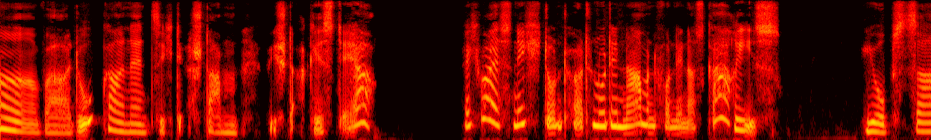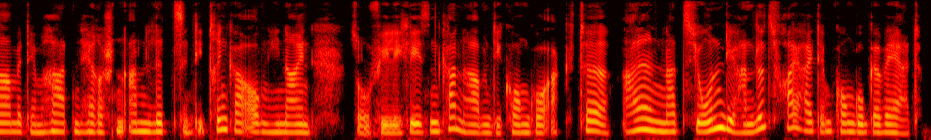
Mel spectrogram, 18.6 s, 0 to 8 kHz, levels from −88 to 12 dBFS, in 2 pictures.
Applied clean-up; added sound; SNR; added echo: none; none; none; none.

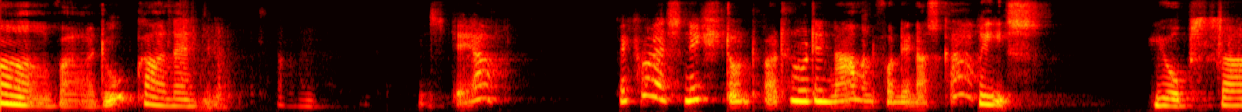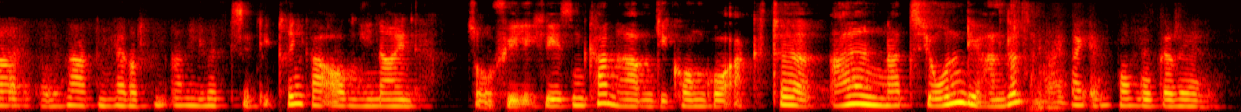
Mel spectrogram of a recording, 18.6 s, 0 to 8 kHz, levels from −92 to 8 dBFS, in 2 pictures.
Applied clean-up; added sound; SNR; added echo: neural mask model DeepFilterNet 3.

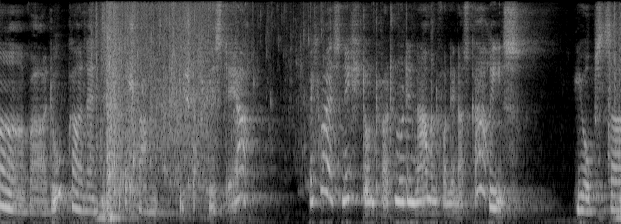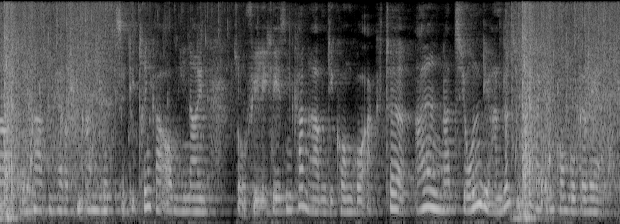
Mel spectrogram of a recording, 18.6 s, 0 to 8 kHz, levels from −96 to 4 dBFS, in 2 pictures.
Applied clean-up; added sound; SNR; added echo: none; Bathtub (filling or washing) / Splash, splatter; 6 dB; reverberation time 1.0 s.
